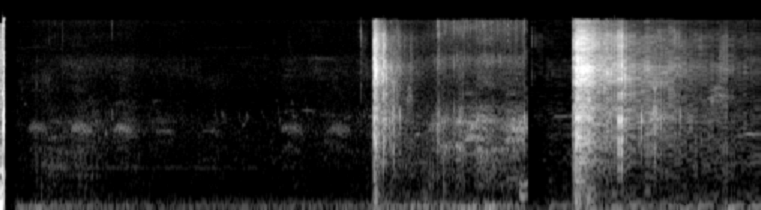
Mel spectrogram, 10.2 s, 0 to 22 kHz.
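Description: Cometa Fusion .22 air rifle shot: a sharp crack about five seconds in, followed by a short noisy tail. A second sharp report comes about two and a half seconds later and fades over a second.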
